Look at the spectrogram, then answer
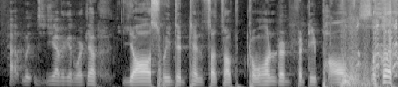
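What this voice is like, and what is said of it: Arnold Schwarzenegger impression. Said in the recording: “doing an Arnold impression”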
